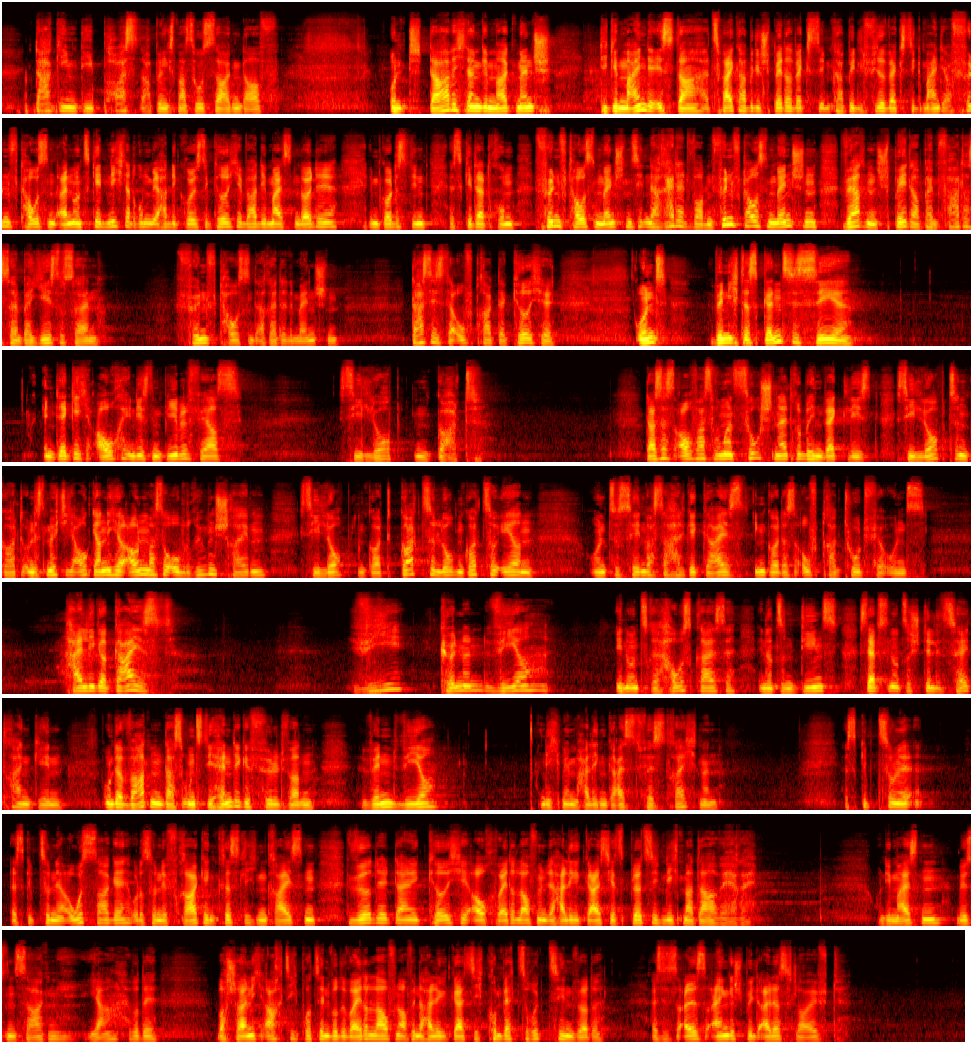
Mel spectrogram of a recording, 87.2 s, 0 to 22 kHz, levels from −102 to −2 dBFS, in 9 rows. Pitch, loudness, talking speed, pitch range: 125 Hz, -35 LUFS, 160 wpm, 115-135 Hz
